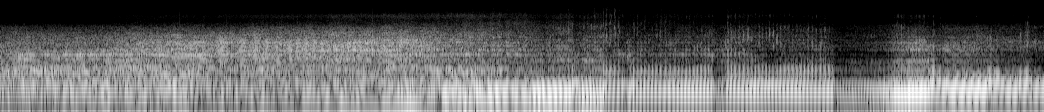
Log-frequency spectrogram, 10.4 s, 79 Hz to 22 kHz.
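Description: Polski Fiat 126p rally car's air-cooled two-cylinder engine revving hard under acceleration, its pitch climbing and dropping back through several gear changes.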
